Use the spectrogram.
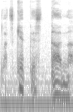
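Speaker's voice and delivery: soft unvoiced whisper. Real, not acted. Vlogger voicing the inner urge to finish, whisper. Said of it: "part of me that's saying".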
